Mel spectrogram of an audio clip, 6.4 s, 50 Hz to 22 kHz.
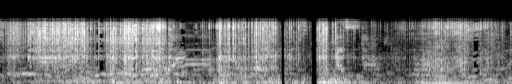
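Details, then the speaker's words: Apple MacBook Pro A1502 before repair, both speaker surrounds torn: music plays thin and tinny with a buzzy rattle and distortion on louder passages. Torn laptop speaker surrounds. "it is making noise I'm just gonna play the music to see how it looks like if you can hear the uh the sound the Distortion in the speaker we are just going to fix this issue"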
